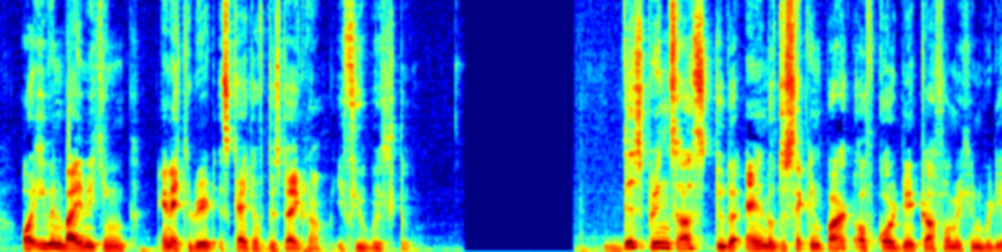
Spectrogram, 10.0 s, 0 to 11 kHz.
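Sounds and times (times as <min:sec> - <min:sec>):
man speaking: 0:00.2 - 0:04.2.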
